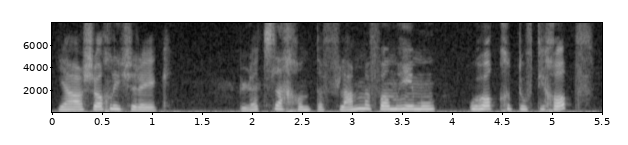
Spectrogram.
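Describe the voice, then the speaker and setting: Lady playing a curious happy little animal girl, high pitched, playful, swiss german, kids audio story. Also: unhurried, darkish tone, dry recording. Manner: playful, childlike. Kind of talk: children's audio story acting.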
